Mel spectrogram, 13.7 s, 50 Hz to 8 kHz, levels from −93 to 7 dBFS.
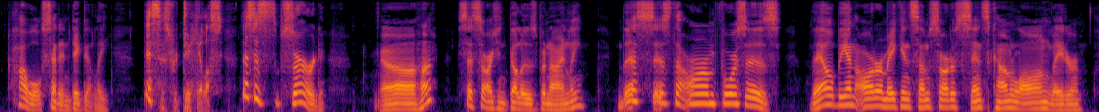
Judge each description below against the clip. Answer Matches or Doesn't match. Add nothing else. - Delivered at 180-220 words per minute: Doesn't match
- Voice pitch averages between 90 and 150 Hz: Matches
